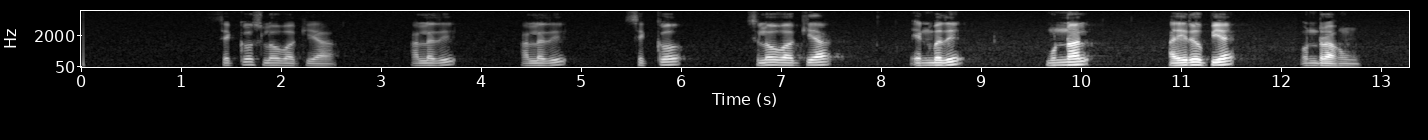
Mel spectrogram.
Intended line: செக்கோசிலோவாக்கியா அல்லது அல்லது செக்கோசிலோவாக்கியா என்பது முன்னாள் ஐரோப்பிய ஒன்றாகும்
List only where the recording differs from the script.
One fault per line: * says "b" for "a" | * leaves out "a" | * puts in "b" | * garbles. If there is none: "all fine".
all fine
